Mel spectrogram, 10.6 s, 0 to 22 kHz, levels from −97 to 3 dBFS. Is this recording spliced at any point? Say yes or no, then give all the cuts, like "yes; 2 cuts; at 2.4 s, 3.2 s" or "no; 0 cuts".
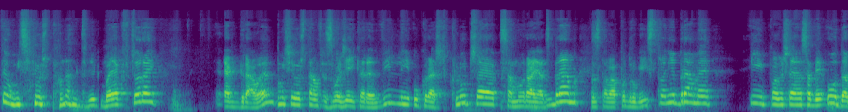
yes; 8 cuts; at 1.2 s, 2.8 s, 3.5 s, 4.0 s, 4.5 s, 6.2 s, 6.8 s, 7.4 s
